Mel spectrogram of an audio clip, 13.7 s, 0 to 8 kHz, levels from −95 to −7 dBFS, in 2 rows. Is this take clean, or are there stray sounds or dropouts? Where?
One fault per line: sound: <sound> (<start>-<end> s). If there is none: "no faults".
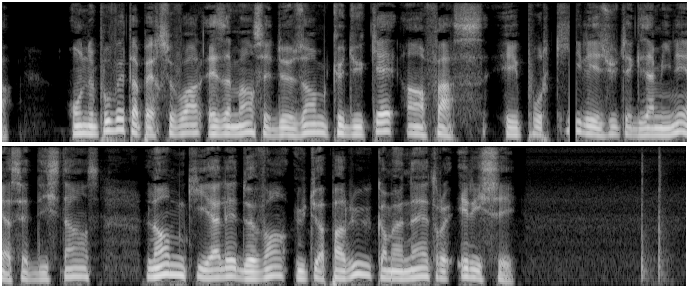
sound: dropout (5.7-5.7 s)
sound: thud (13.2-13.6 s)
